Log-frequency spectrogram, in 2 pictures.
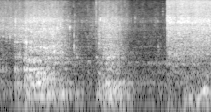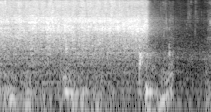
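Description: Water from a kitchen tap running into a sink: two short splashes in the first two seconds, then a steady stream that starts abruptly about two and a half seconds in and cuts off near the end.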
